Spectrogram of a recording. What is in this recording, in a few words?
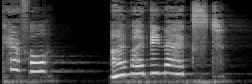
deny pain; Windrunner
